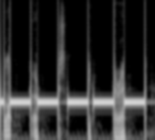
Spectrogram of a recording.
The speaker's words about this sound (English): Which is probably illegal, so I'll probably beep that out.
